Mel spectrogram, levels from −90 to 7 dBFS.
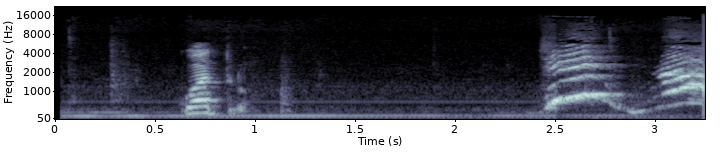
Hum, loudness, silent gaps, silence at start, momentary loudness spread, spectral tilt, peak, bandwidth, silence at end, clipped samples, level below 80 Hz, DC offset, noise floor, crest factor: none; -16 LUFS; none; 0.1 s; 25 LU; -4.5 dB/octave; -2 dBFS; 12 kHz; 0 s; under 0.1%; -62 dBFS; under 0.1%; -45 dBFS; 18 dB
